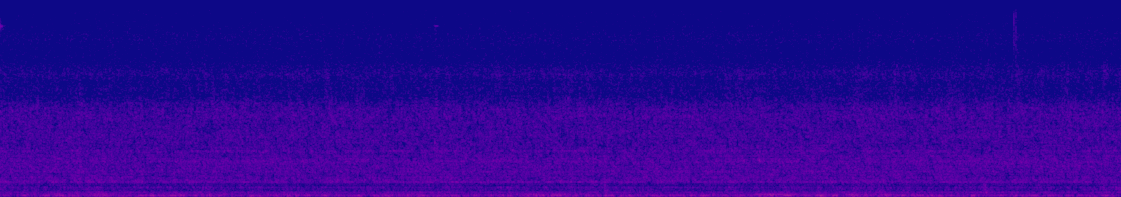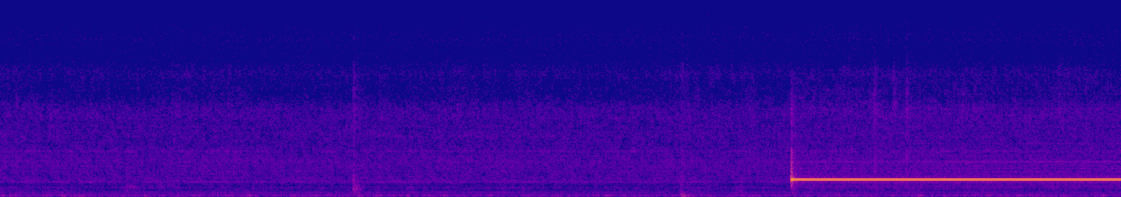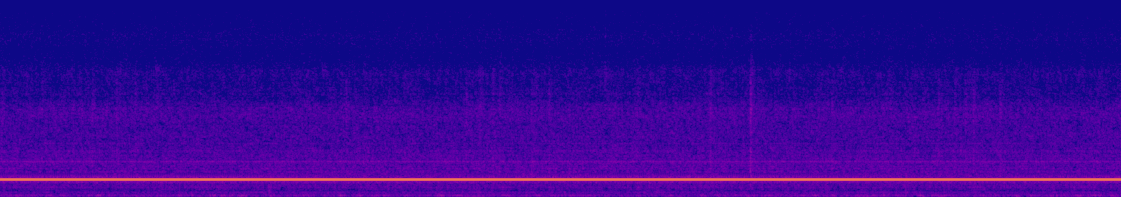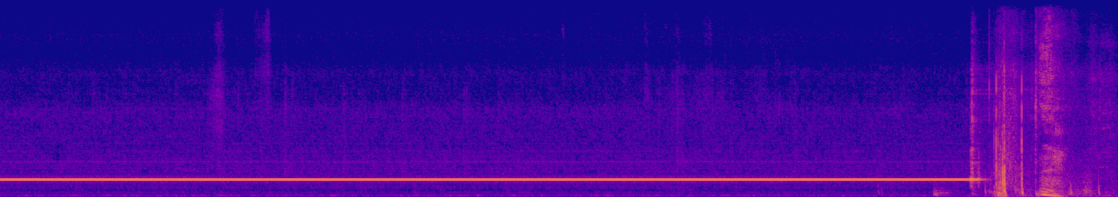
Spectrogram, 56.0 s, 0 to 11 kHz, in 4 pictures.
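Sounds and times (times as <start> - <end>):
steady beep tone: 23.9 - 54.4
clicks and handling noise: 54.2 - 55.9.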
